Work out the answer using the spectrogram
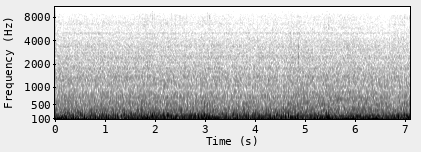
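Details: Renault Megane 1.5 dCi diesel after replacing faulty cylinder 3 injector with a used good one and clearing fault codes: low, steady idle rumble with no misses, knocks or uneven beats; healthy.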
